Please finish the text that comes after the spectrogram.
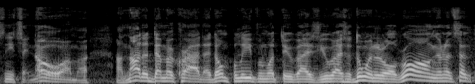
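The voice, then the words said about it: Imitates another person's voice. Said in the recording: “my Larry David impression”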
